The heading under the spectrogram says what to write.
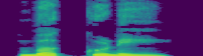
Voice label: "ಬೇಗಡೆ", Kannada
